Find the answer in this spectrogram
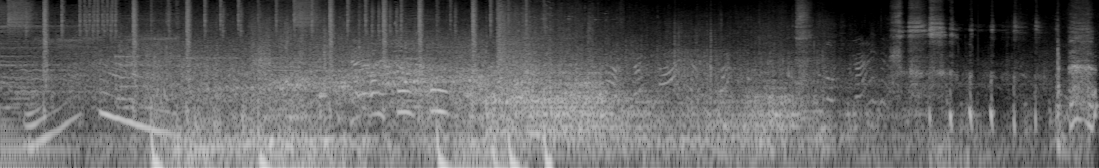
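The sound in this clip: A golf cart that drives only forward hums steadily across a golf course, its motor mixed with rushing wind noise while people talk. Scattered clicks and knocks follow near the end.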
